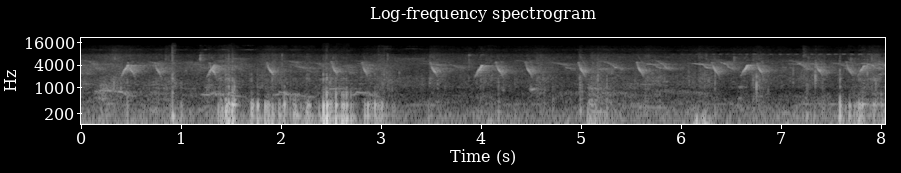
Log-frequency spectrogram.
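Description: Small birds chirping over and over in quick, short falling chirps, with a few dull low thumps, the loudest about one and a half and two and a half seconds in.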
